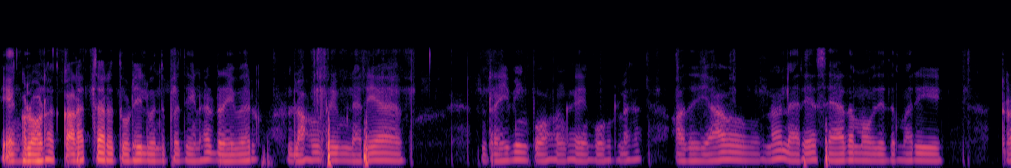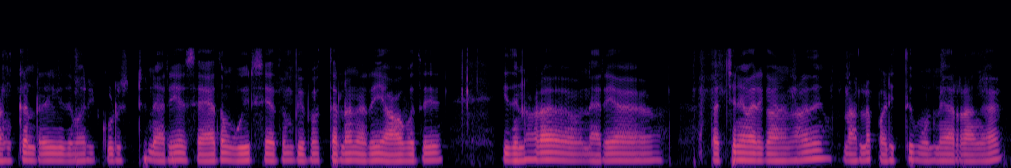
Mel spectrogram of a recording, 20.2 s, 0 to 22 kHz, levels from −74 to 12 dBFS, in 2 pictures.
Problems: constant background noise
